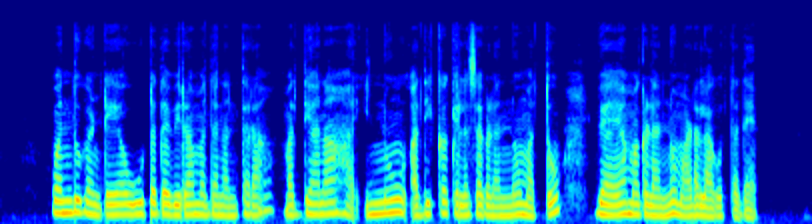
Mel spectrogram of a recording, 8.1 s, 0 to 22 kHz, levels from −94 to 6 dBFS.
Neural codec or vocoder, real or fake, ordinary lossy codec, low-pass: none; real; AAC, 96 kbps; 14.4 kHz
